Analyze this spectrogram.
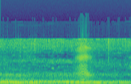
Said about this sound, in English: So I choked the car.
